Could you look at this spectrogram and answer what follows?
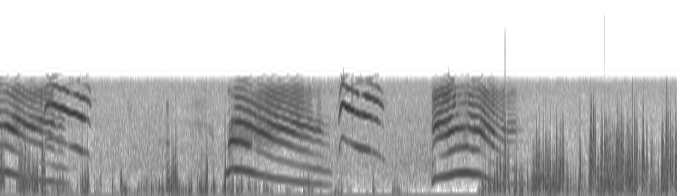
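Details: A kea at the Punchbowl Falls car park, Arthur's Pass, New Zealand, answering a person's imitation of its call, gives about four loud, drawn-out, downward-sliding 'keee-aa' wails over a steady low rumble and some voices.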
